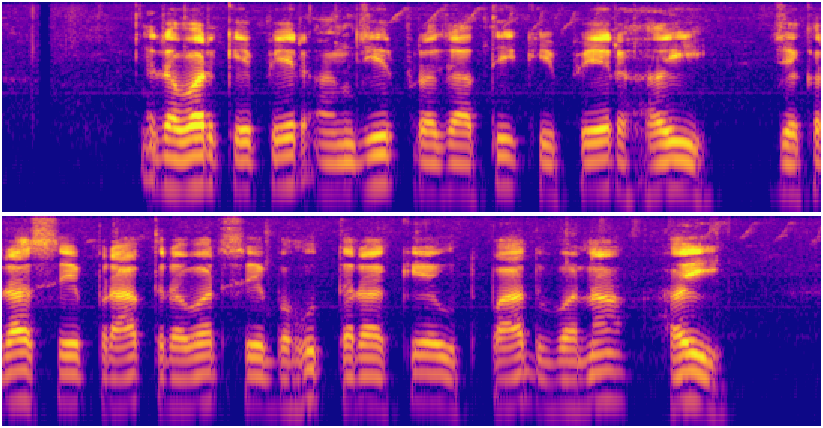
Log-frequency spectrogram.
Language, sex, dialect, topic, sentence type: Magahi, male, Central/Standard, banking, statement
